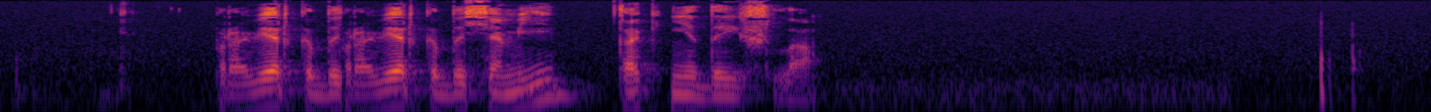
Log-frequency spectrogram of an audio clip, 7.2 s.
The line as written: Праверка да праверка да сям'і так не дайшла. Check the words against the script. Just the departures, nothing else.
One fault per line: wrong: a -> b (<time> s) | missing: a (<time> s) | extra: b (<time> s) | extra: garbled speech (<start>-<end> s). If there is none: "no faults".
no faults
